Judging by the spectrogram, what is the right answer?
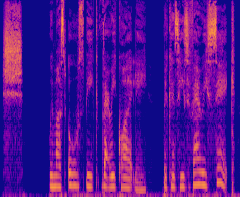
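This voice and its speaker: Gentle caretaker, young woman, soothing and warm, a woman narrator doing her. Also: medium pitch, measured pace, dry recording, clean studio sound. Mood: hushing. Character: kind young woman caring for orphans.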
